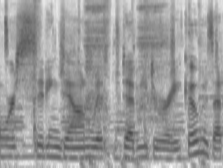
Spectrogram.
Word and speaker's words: Durako: And right now we're sitting down with Debbie Durako. Is that how you say it? Durako. Durako.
